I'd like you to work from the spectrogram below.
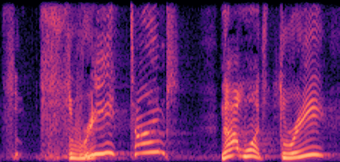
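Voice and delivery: slow, high-pitched disbelief; stammer, then stretch the question up high; aghast, drawn-out questioning; acted shock. Disciple shocked at threefold denial.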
